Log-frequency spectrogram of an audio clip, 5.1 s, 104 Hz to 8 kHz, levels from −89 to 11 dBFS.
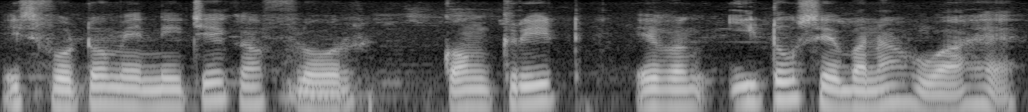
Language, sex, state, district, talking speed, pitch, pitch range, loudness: Hindi, male, Mizoram, Aizawl, 150 wpm, 130 Hz, 125-145 Hz, -17 LUFS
